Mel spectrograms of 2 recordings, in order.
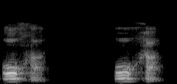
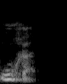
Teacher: si hay un fonema ja, esta u se convierte en una vocal abierta.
